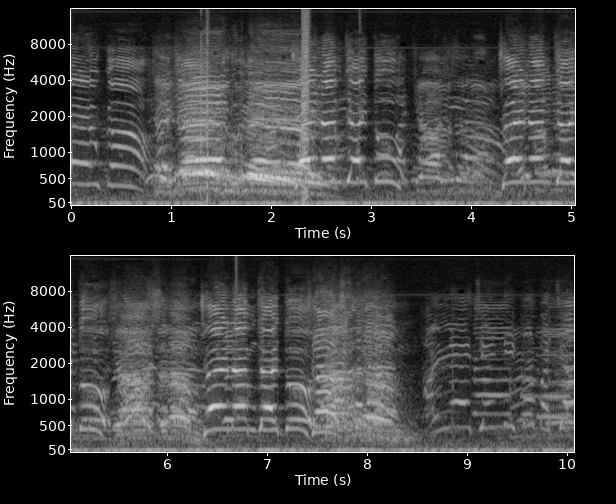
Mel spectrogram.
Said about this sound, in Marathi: जैन बोर्डिंगमध्ये जैन समुदायानं हा जल्लोष केला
